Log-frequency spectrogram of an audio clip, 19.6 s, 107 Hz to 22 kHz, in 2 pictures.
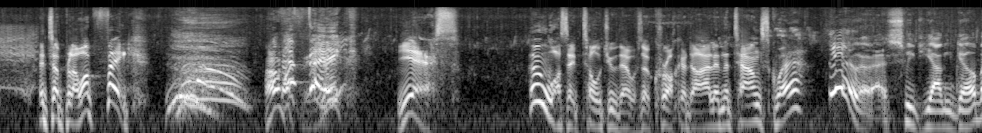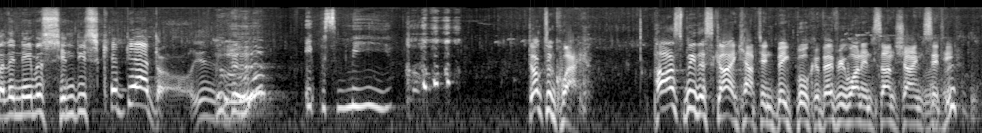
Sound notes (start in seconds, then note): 1.6 gasp!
